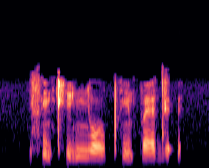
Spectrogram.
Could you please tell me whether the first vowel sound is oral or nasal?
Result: nasal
